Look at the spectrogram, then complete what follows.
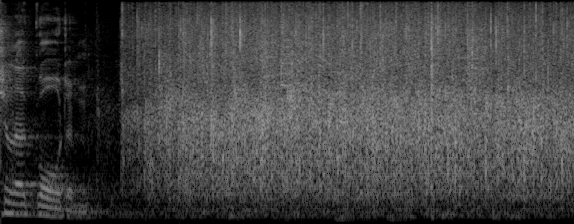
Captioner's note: audience applauding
